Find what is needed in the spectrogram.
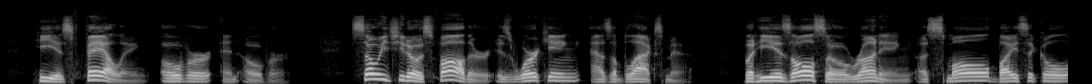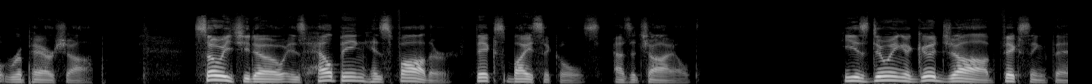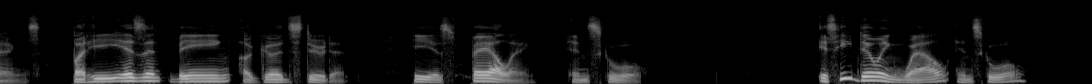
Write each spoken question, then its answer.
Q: Is he doing well in school?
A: No, he isn't doing well in school.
